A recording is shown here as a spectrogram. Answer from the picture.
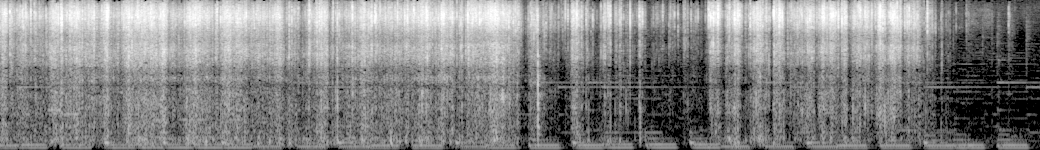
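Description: Thin clear plastic bag crinkling loudly as it is handled and pulled open, with a brief pause midway, stopping about a second before the end. Background music with low bass notes plays underneath.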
